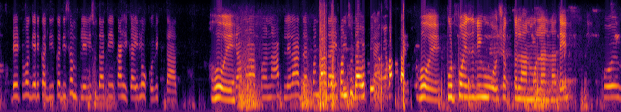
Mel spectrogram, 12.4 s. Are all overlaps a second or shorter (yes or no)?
no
